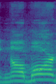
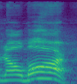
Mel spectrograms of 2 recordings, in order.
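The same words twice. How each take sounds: First: Loud rising cry for more; a bird's call, much louder and higher; voicing the birds. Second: A full shout, even higher, falling on more; the birds screaming their protest; voicing the birds. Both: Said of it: "These beautiful birds say".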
